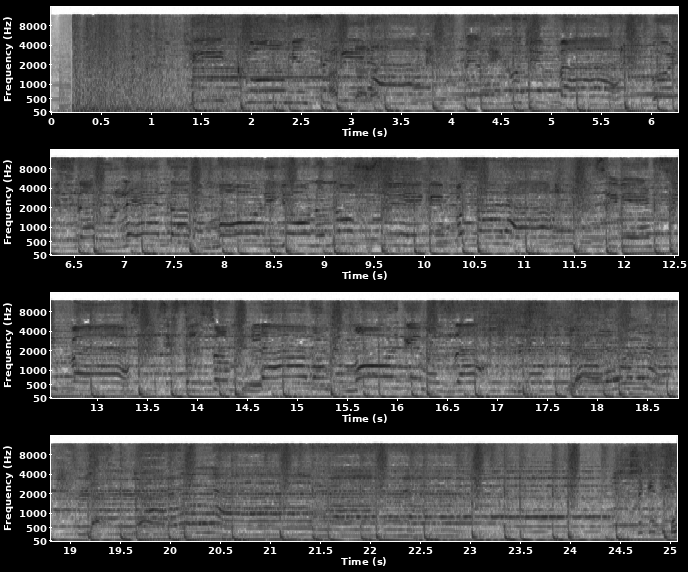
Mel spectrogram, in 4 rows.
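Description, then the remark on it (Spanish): A pop song plays on FM Globo 88.1 radio, continuously at a steady, fairly loud level, with a driving beat, deep bass and layered melody throughout, and no one talking over it. “Son dos canciones de un artista por un lado y otras dos canciones de otro artista por el otro lado”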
